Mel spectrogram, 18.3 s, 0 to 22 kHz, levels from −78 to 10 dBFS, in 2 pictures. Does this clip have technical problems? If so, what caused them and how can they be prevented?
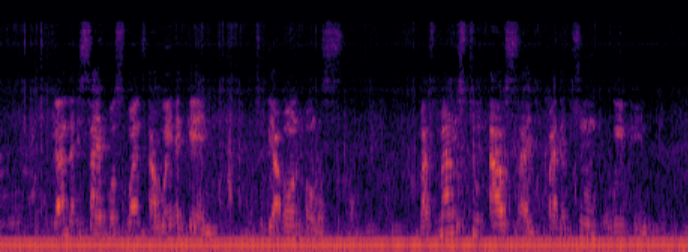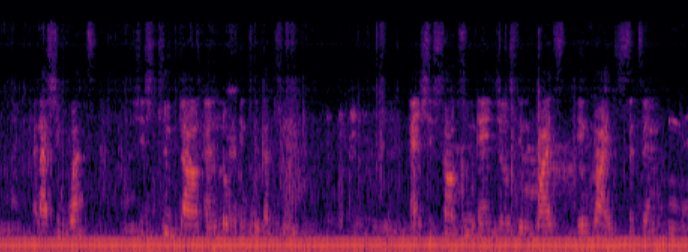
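Yes. Throughout the clip there is overlap-add ripple. The audio was split into windowed frames and rebuilt with an overlap whose windows don't add up to a constant gain. The level therefore swings by about 60 dB once per frame, around 100 times a second, producing a metallic buzz with extra tones around each note. It can be prevented by matching the window shape to the hop size so the overlapped windows sum flat, for example Hann windows at 50 percent overlap.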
